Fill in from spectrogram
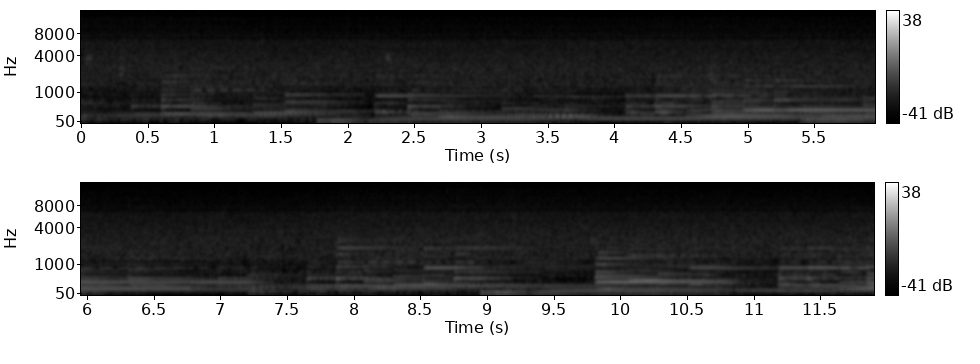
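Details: Sustained instrumental music with layered chords over a soft wash like surf, and no animal calls.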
